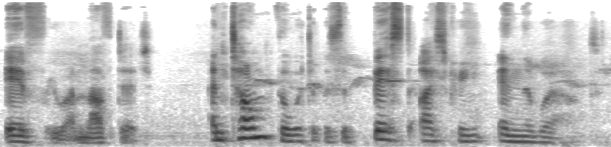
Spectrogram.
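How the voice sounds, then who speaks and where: A woman, an author, reading her own children's book aloud in an expressive storytelling way. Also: low voice, normal speed, creaky, a little hiss or hum.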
